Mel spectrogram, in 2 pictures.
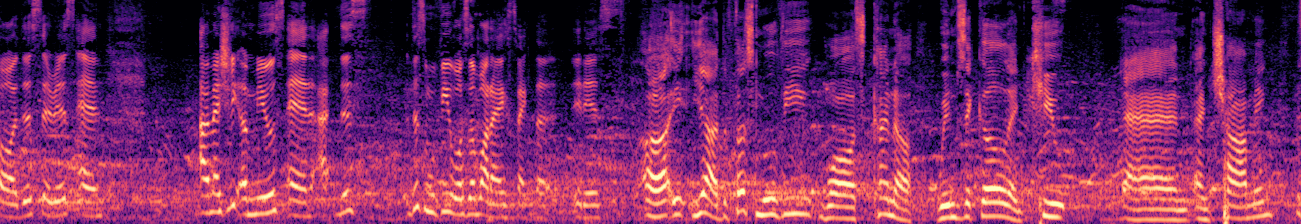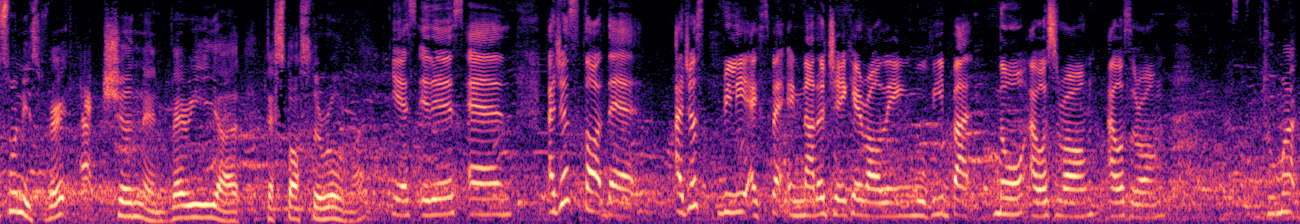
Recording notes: Outside a screening of the film last week.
